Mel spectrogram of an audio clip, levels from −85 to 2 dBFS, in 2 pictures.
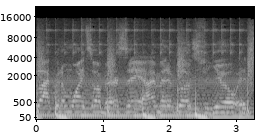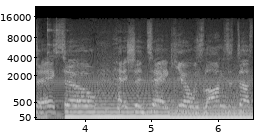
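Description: From start to finish, a mains buzz at 60 Hz runs under the audio, sitting roughly 15 dB below the wanted signal. Sharp switching spikes, of the kind a dimmer or rectifier produces, are getting into the signal path twice per mains cycle. The result is a steady, raspy buzz. On a spectrogram it shows as evenly spaced horizontal lines at multiples of 60 Hz stretching up to several kHz. A zoomed waveform shows regular spikes about every 8.3 ms.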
